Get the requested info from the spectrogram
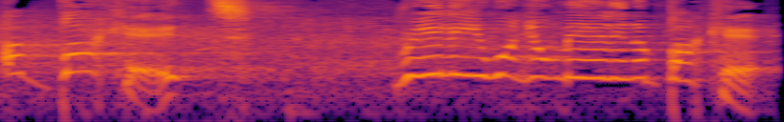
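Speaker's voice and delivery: squeaky, appalled questioning; incredulous. Acted. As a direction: question the order in utter disbelief. Disbelieving reaction to bucket order.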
